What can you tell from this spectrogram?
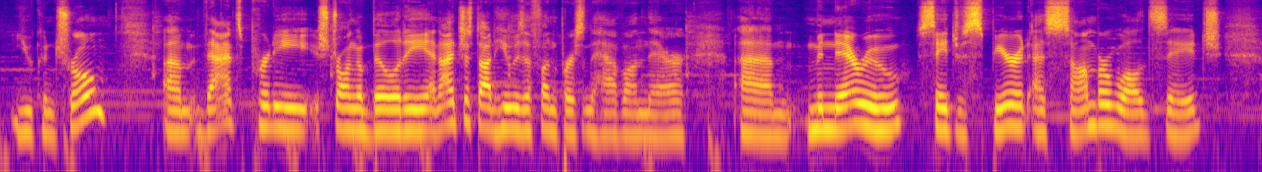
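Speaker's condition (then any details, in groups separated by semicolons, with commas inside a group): No condition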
